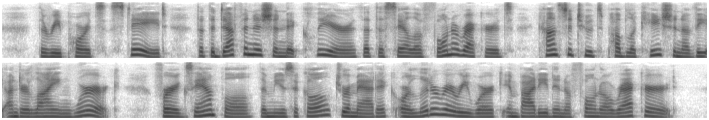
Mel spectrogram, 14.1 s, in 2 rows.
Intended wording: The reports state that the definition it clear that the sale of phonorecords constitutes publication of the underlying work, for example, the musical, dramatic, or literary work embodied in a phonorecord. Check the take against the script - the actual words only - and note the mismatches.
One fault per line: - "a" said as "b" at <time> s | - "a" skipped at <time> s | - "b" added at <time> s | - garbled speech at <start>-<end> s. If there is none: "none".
none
